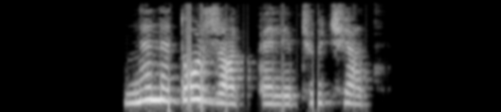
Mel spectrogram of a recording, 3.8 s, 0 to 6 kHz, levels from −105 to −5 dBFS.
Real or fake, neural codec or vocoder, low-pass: real; none; 5.4 kHz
